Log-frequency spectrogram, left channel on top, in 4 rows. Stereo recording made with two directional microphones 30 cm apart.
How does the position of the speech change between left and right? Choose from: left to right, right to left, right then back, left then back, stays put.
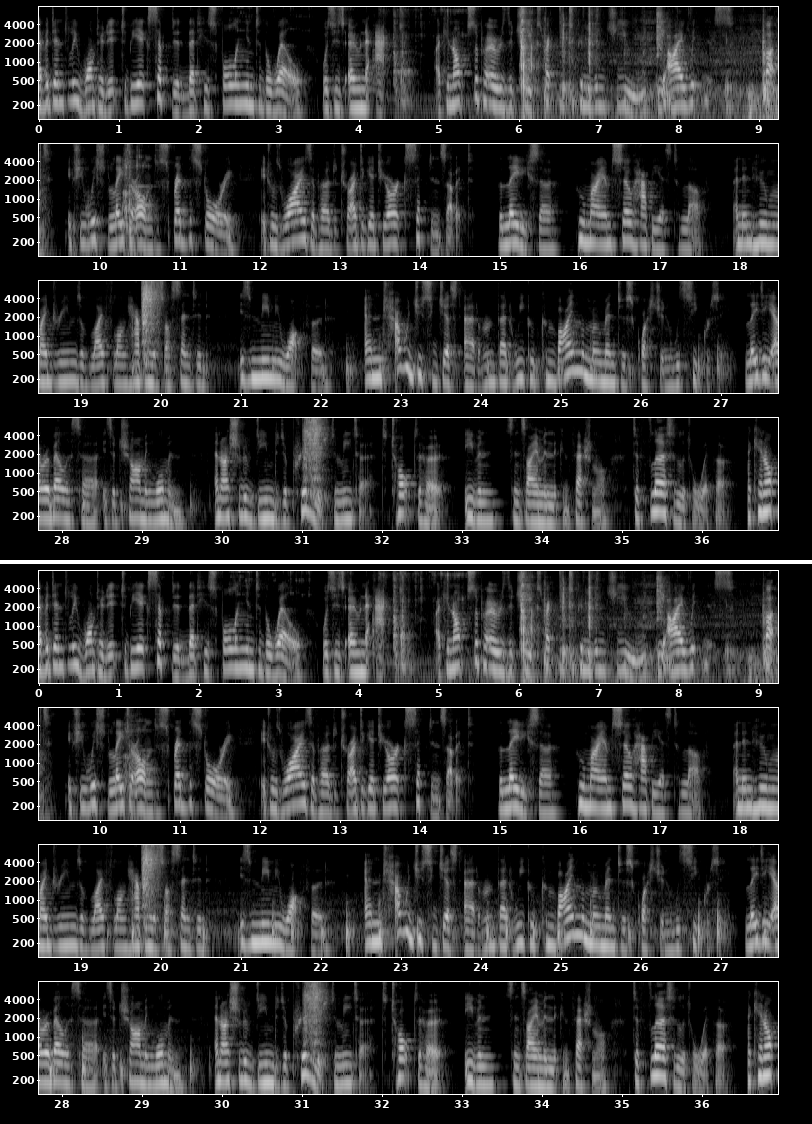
stays put.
